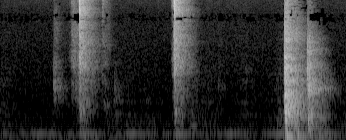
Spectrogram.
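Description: Scissors cutting: three short, sharp snips a little over a second apart. The last snip is the loudest and carries a dull thump.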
